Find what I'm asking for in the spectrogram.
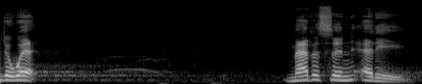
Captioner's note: audience cheers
